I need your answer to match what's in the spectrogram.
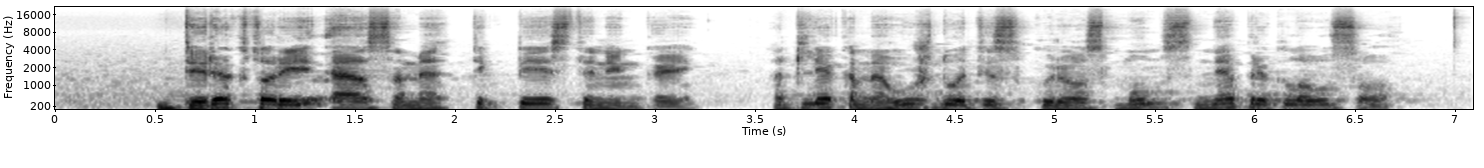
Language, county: Lithuanian, Kaunas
